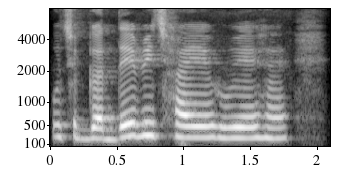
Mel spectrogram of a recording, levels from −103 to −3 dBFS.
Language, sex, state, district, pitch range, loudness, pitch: Hindi, female, Jharkhand, Palamu, 230-260 Hz, -13 LUFS, 240 Hz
